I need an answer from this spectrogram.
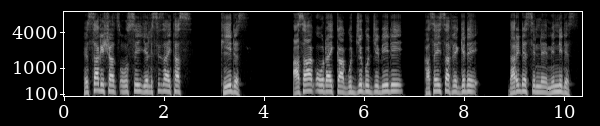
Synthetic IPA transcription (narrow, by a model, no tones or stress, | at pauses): hɛsːɐɡɪʃːɐt͡sʼo̞ːsːɪjɛlsːɪzɐjt̪ɐs | kiːd̪ɛs | ʔɐsaːkʼo̞ːd̪ɐjkːɐɡʊd͡ʒːɪɡʊd͡ʒːɪbiːd̪ɪ | kɐsɛjsːɐfɛɡɪd̪ɛ | d̪ɐɾɪd̪ɛsːɪnːɛmɪnːɪd̪ɛs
